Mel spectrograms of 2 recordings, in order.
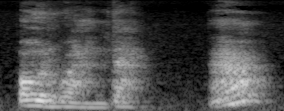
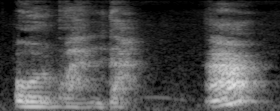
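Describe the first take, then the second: No difference in how they are said.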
